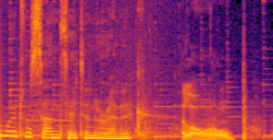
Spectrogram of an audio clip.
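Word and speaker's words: الغروب: Al-Ghurub. Al-Ghurub. Al-Ghurub. Al-Ghurub. Al-Ghurub. Yeah, you're pronouncing Arabic very well.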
